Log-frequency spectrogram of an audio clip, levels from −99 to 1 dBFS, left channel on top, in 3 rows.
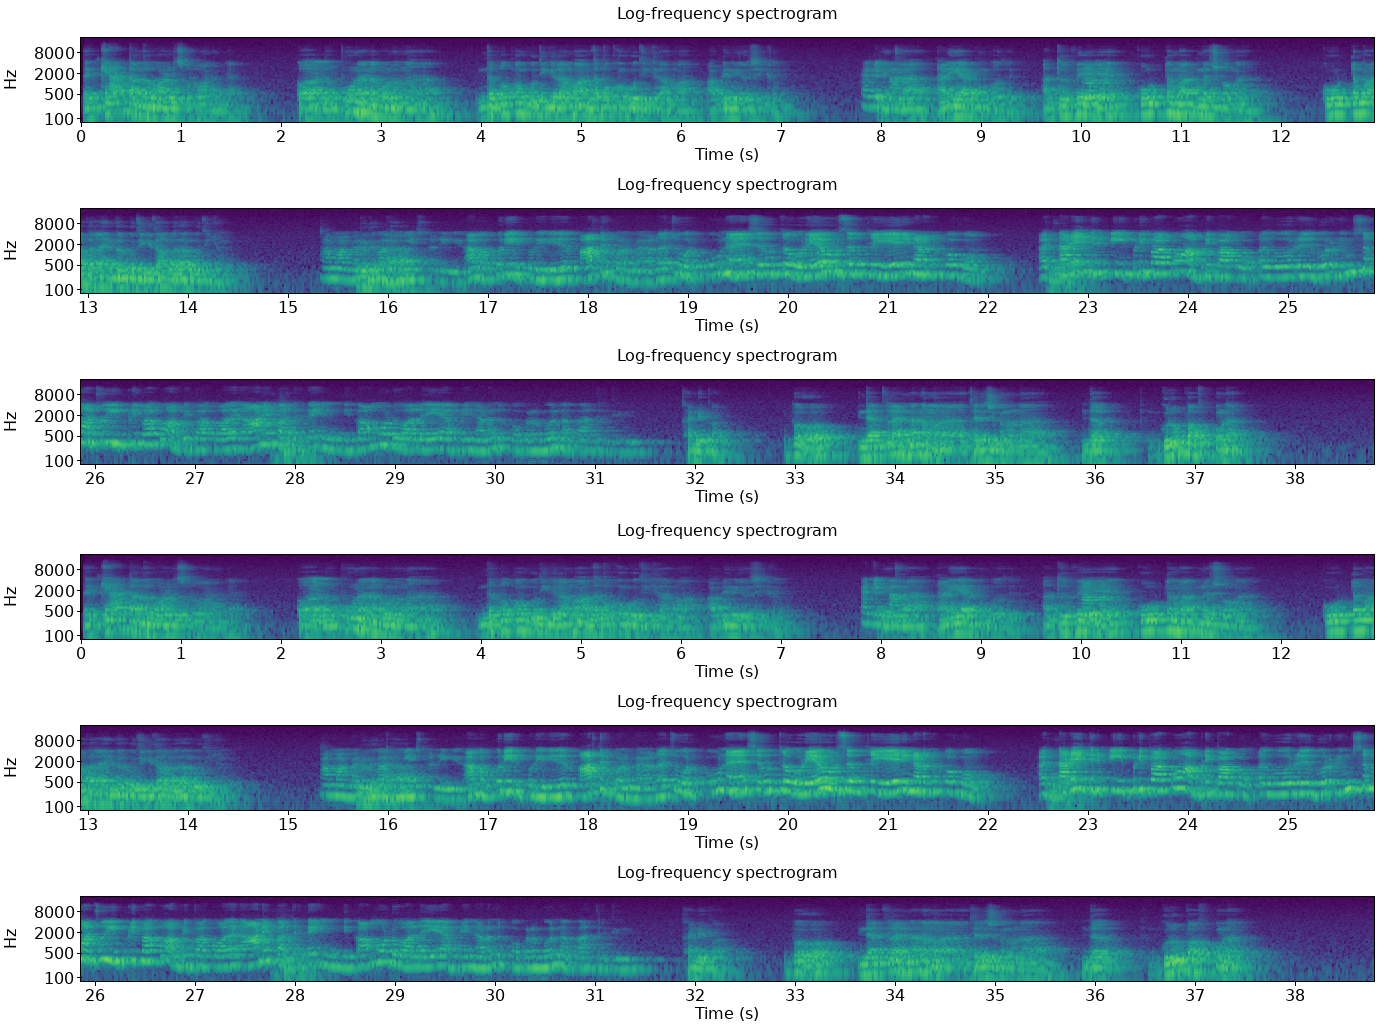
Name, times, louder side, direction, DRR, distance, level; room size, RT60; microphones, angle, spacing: voice 1, 0.0-1.6 2.1-3.6 3.9-7.0 7.9-11.7 12.4-14.4 15.7-16.3 22.6-22.8 27.9-28.0 31.9-32.3 32.9-35.6 35.8-36.2 36.5-37.6, left 1 dB, 25° left, -1 dB, 0.4 m, -33 dB
voice 2, 2.3-2.6 7.8-8.2 10.0-10.3 15.3-21.9 22.5-31.4, right 3 dB, 70° right, 1 dB, 0.6 m, -33 dB
2.7 x 2.6 x 2.4 m, 0.86 s
head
